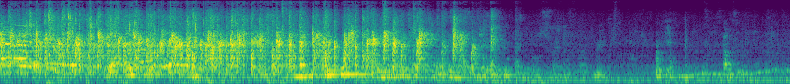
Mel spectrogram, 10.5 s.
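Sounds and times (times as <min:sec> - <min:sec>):
audience applause: 0:00.0 - 0:06.8.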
